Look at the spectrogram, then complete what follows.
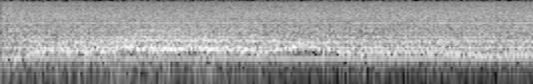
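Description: Electric RC plane in flight, heard from its onboard microphone: the motor and propeller drone at a steady pitch over loud rushing wind noise.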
